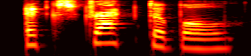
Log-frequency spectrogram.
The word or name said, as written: extractable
